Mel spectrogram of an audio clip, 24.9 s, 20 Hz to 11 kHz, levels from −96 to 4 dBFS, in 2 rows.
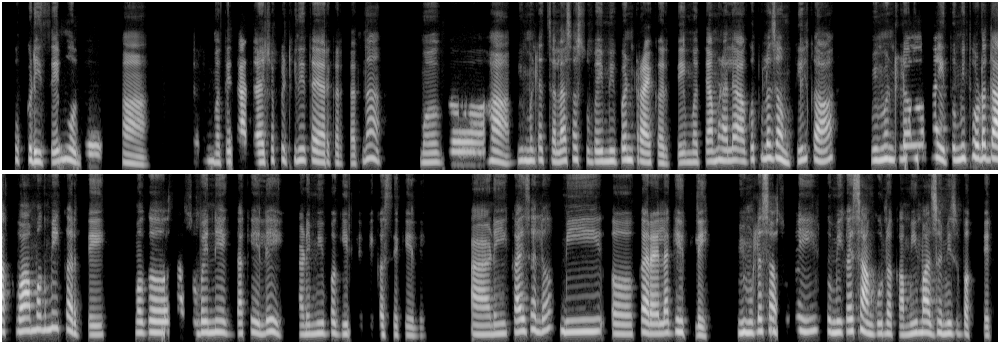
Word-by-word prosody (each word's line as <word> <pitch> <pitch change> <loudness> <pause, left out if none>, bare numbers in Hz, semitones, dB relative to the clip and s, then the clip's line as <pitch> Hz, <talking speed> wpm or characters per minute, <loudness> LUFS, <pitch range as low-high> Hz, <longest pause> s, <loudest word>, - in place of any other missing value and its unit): उकडीचे 195 -3 -1
मोदक. 175 -6 -1 0.3
हां, 155 -5 0 0.6
तर - - -18 0.2
मग 175 - -3
ते 195 - -1
तांदळाच्या 185 0 -1
पिठीने 220 0 -2
तयार 185 -3 +2
करतात 160 -1 -9
ना. 250 +2 -1 0.5
मग 180 0 -3 0.2
अ, - - +1 0.4
हां. 190 -6 +3
मी 215 - -2
म्हटलं, 215 +1 -1
"चला 195 +1 +1
सासूबाई 205 -3 -2
मी 205 - +3
पण 225 0 +3
ट्राय 190 -4 +5
करते." 170 +2 -4
मग 185 0 -3
त्या 200 0 +2
म्हणाल्या, 215 +1 +2
"अगं, 205 +3 -1
तुला 255 +1 +2
जमतील 220 -3 +1
का?" 205 -4 +4 0.6
मी 220 - +2
म्हटलं, 240 +2 +2 0.2
"नाही, 270 -4 +3
तुम्ही 230 +2 +3
थोडं 265 -2 +4
दाखवा 245 0 +7
मग 265 +1 +2
मी 300 +2 +2
करते." 175 - -1 0.4
मग 215 +1 0
अ, 220 - +6 0.2
सासूबाईंनी 215 0 -1
एकदा 200 -1 -4
केले 220 +2 +1 0.3
आणि 180 0 -2
मी 200 +2 0
बघितले 185 -3 -5
ते 170 0 -25
कसे 175 -1 -5
केले. 155 -2 -9 0.7
आणि 180 +2 +1
काय 225 +1 +4
झालं? 260 +1 0
मी 230 +1 +2
अ, 195 - +1 0.3
करायला 200 -2 +5
घेतले. 210 -6 -1 0.4
मी 210 - +3
म्हटलं 210 +3 +3
"सासूबाई," 240 - -1
"तुम्ही 215 -1 +2
काही 235 +2 +3
सांगू 205 -6 +4
नका, 185 -3 -1
मी 185 +4 0
माझं 210 -1 +3
मीच 195 0 0
बघते, 170 -2 -4
210 Hz, 160 wpm, -23 LUFS, 185-230 Hz, 0.7 s, दाखवा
